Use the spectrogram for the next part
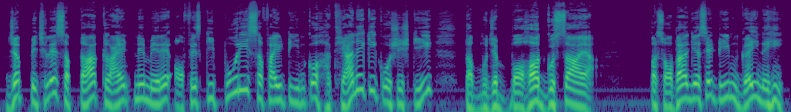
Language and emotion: Hindi, angry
